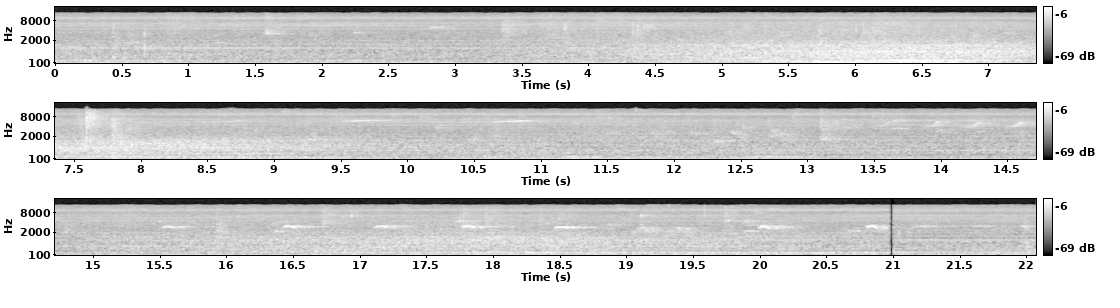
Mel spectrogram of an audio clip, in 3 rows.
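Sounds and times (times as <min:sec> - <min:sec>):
steady background hiss: 0:00.0 - 0:22.0
small birds chirping: 0:09.2 - 0:22.0.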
